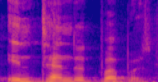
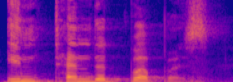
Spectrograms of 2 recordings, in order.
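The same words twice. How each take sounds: First: Said in the usual way. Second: "Intended purpose" slowly, each word weighed; slow, stressed "Intended" with a falling close; slow emphasis. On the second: Shown as a demonstration. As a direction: lean on "Intended" and slow right down.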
